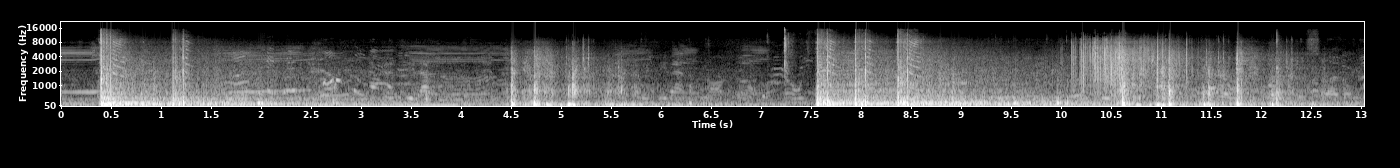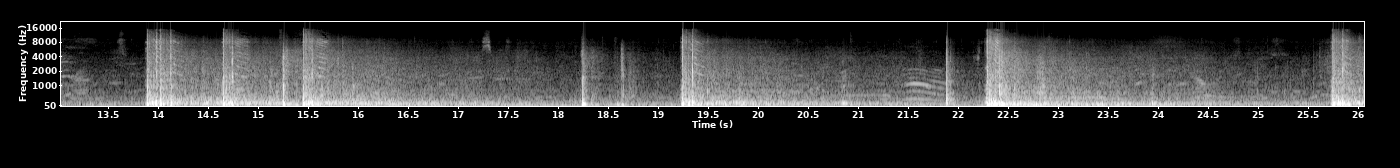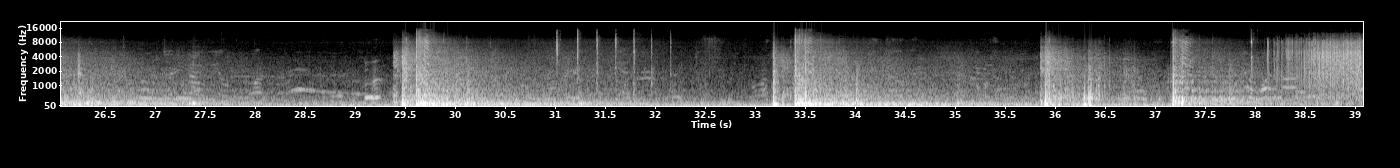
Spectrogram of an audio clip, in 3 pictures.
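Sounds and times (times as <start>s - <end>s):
firework shells booming: 0.1s - 6.4s, 7.2s - 12.6s, 13.8s - 17.2s, 18.1s - 21.2s, 21.8s - 24.4s, 25.5s - 27.9s, 29.3s - 39.0s
sharp firework pops: 0.4s - 2.8s, 4.4s - 6.4s, 7.1s - 12.6s, 13.8s - 16.5s, 18.2s - 21.1s, 21.8s - 24.1s, 25.5s - 27.6s, 29.4s - 39.0s.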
